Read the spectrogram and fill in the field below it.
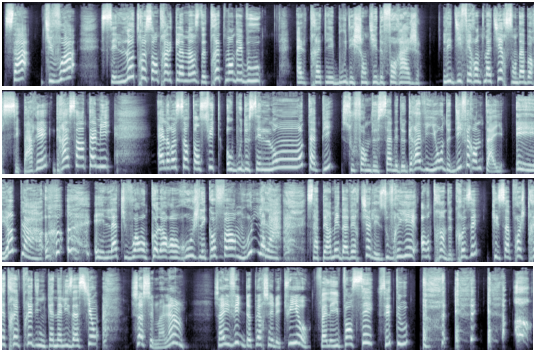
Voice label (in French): Dessin Animé, voix off comédienne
